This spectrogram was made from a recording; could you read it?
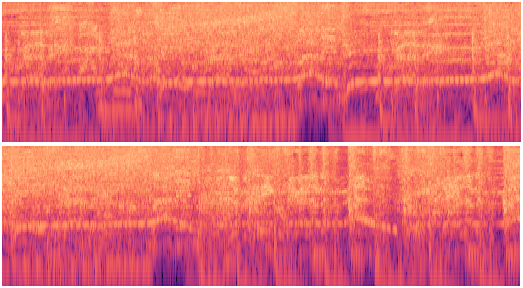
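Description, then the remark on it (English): A long, high shouted yell, a singer's trademarked signature yell, held almost continuously and dipping briefly every couple of seconds, rings out loud over a thumping dance beat with heavy bass. “He has trademarked that yell.”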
